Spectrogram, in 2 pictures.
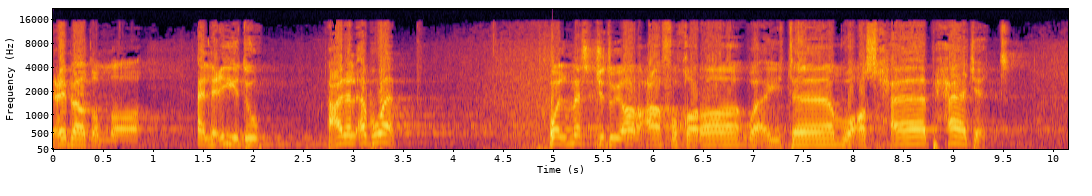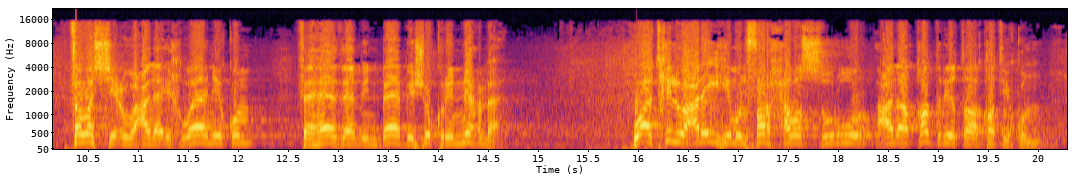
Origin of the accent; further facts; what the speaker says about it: Egypt; اجعل بلدنا مصر أمنا أمانا، رخاء سخاء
